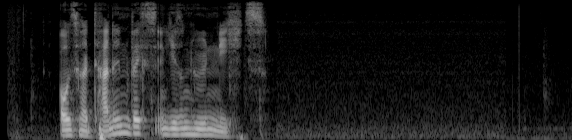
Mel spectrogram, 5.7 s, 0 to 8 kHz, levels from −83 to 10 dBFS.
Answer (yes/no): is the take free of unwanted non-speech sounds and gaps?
yes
